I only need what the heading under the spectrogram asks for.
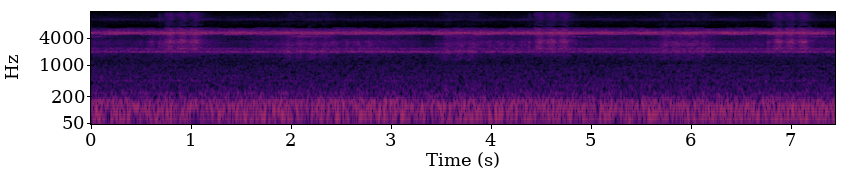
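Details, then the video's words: Summer night chorus of crickets: a continuous shrill, even trill, punctuated by brief louder chirp bursts roughly every two seconds over faint low background noise. "Summer Night Cricket Sounds"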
